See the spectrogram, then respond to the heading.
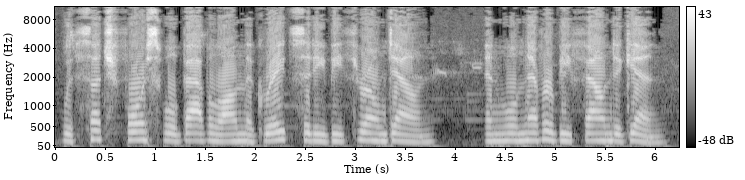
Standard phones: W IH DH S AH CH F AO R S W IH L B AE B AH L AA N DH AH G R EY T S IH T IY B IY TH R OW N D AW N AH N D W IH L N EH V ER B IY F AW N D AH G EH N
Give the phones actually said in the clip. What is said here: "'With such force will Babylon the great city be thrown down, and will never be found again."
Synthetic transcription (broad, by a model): W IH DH S AH CH F AO R S W IH L B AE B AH L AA N DH AH G R EY T S IH T IY B IY TH R OW N D AW N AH N W IH L N EH V ER B IY F AW N D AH G EH N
